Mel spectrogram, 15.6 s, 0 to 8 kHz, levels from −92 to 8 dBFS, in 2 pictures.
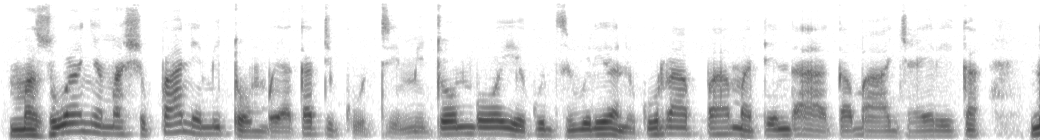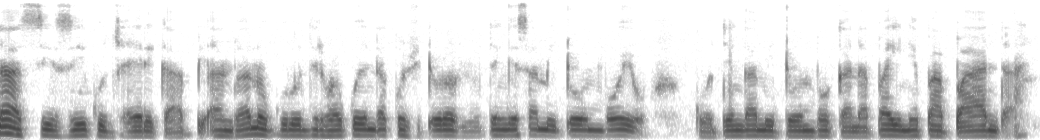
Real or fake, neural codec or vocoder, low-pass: real; none; 7.2 kHz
